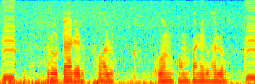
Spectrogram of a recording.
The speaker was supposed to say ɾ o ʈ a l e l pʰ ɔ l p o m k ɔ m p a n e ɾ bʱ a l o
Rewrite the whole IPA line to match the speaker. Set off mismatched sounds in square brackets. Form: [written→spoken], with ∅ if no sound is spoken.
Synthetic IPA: ɾ o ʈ a [l→ɾ] e [l→ɾ] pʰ ɔ l [p→k] o [m→n] k ɔ m p a n [e→i] ɾ bʱ a l o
